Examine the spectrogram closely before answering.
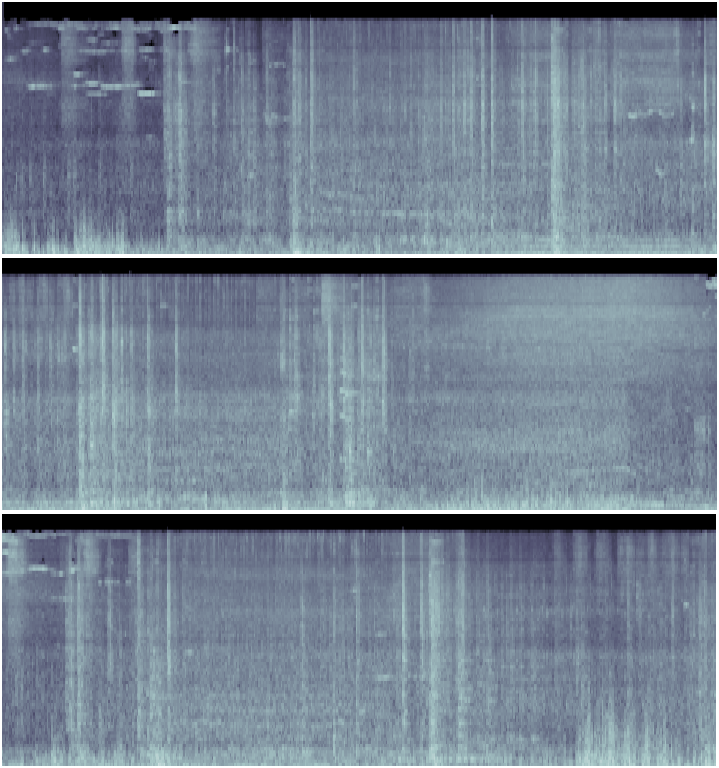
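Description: Volvo Octo automated side-loader garbage truck working a cart: the diesel engine runs, its pitch rising and falling as the hydraulic arm lifts and tips the cart. Air brakes hiss, and there are sharp bangs of the cart and arm.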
